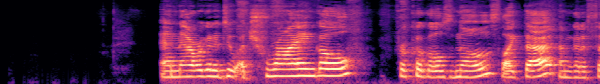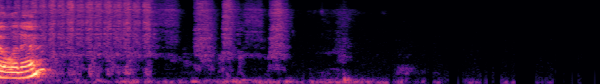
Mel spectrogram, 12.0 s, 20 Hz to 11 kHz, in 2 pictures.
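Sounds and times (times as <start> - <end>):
marker scribbling on paper: 2.3 - 3.7, 6.0 - 9.0.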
